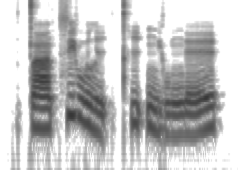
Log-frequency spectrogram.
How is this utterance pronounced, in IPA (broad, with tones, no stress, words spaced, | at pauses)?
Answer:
t̪ã˧ t͡sju˥˧ li˨ʔt̪ʰi˦ʔ ŋju˨˩ŋe˨˦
